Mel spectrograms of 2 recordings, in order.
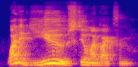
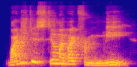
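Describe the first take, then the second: First: The word you carries the main stress. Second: The word me carries the main stress. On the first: Of all people, this person was the unexpected thief. "with the accent or emphasis placed on you" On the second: Of all victims, this particular person was targeted. "but me?"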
